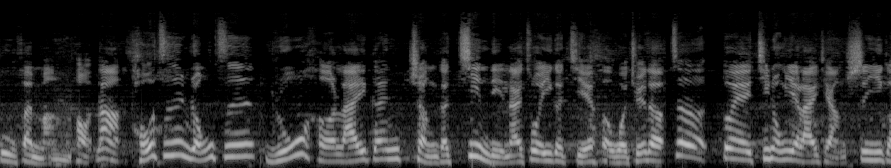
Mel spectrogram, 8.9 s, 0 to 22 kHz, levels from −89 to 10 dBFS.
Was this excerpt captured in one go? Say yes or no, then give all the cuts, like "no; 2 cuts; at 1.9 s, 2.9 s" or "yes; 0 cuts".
no; 1 cut; at 1.2 s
